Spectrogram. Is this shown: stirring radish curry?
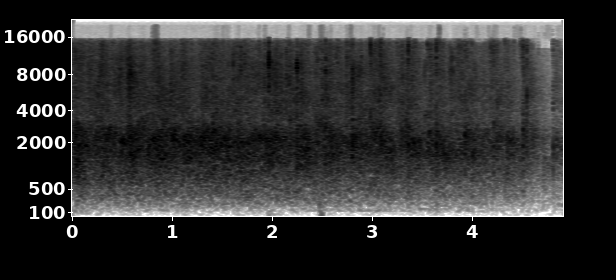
no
